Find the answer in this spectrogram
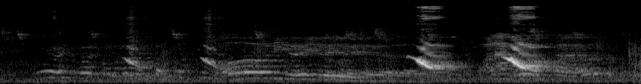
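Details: Nias hill myna, young and noisy, calling repeatedly. Soft sliding notes give way to two loud, sharp descending calls about a second apart near the end, with faint background noise.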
